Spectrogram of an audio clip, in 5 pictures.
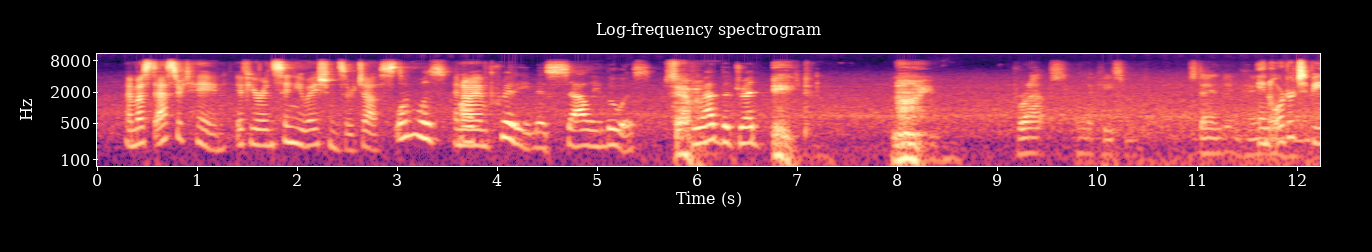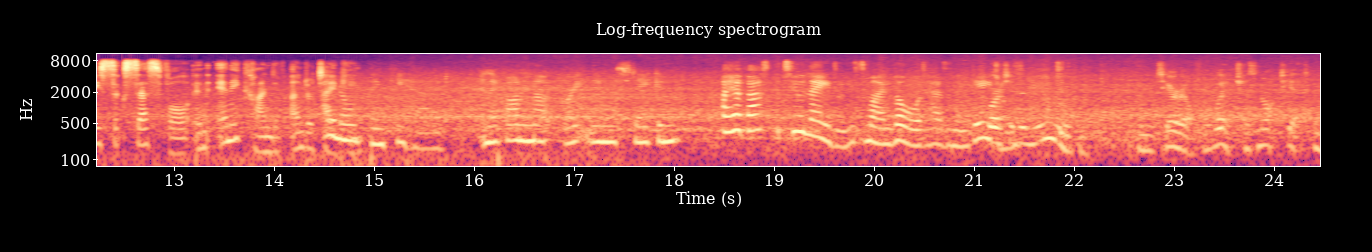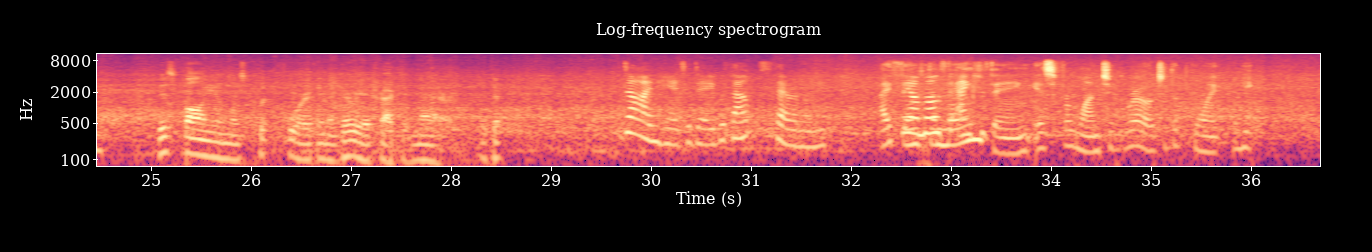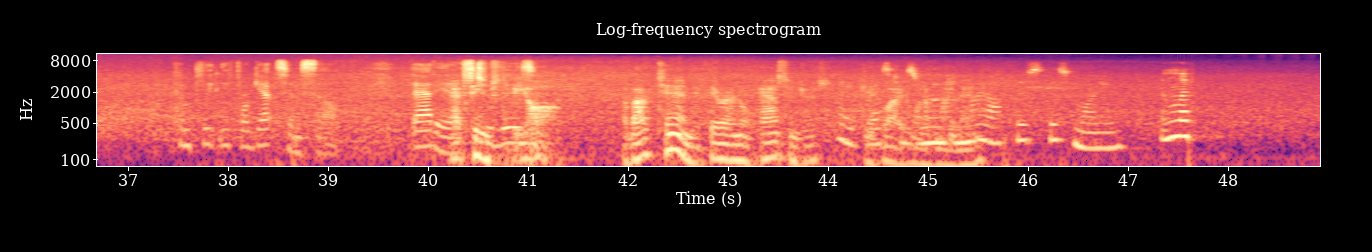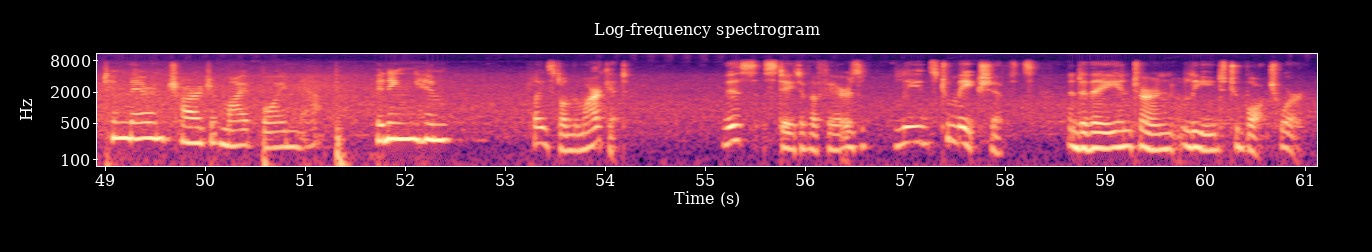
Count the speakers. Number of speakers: nine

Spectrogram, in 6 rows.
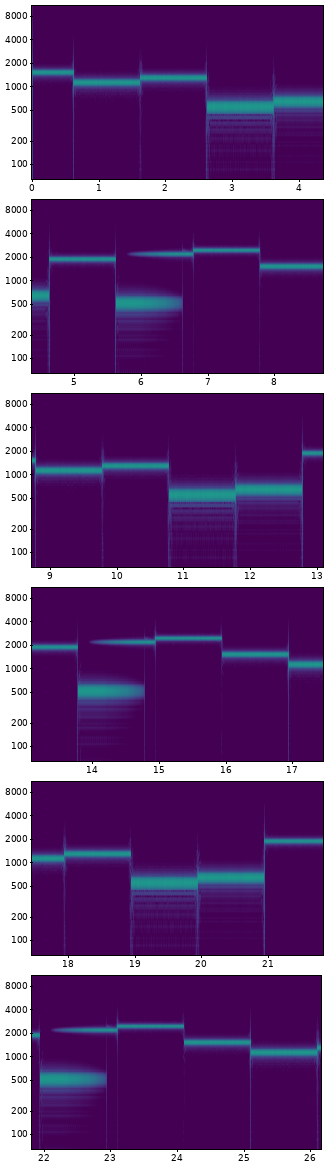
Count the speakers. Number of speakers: zero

